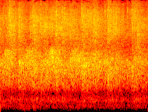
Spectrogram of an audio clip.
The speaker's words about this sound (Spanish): Dele un fuerte aplauso al Rey de la Gloria.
